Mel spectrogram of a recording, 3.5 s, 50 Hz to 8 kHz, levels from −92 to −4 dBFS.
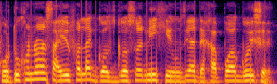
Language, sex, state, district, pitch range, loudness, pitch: Assamese, male, Assam, Sonitpur, 165-190 Hz, -15 LUFS, 175 Hz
